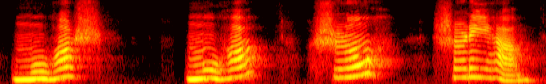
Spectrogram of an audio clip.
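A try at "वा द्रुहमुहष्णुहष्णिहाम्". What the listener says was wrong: चारों धातुओं जब बोलनी है ना तो हा को एकदम स्पष्ट बोलना है। वा द्रुह मोह श्णोह श्निहाम। हा चारों में स्पष्ट हो।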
